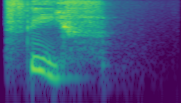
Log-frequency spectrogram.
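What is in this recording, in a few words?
"thief", British English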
